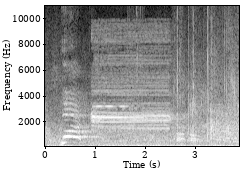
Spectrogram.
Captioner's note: buzzer blaring; spectators applauding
